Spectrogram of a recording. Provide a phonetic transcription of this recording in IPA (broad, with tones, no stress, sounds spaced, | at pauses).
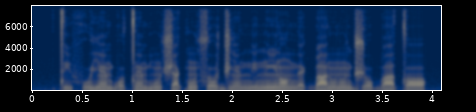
t i˨ f u˨˦ j ɛ̃˧ b o˨ t ɛ̃˨ b ũ˨ ʃ a˨˦ k ũ˧ s o˧ d͡ʒ ɛ̃˨ n i˧ n ĩ˦ ɾ ɔ̃˦˨ n ɛ˨˦ ɡ͡b a˦ ɾ ũ˦ ɾ ũ˦ d͡ʒ o˧ b a˧ t ɔ˦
